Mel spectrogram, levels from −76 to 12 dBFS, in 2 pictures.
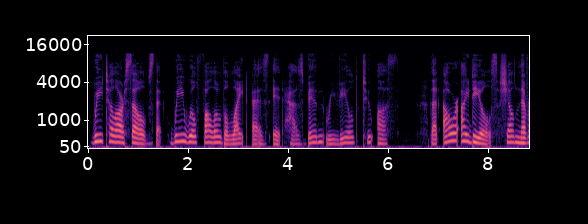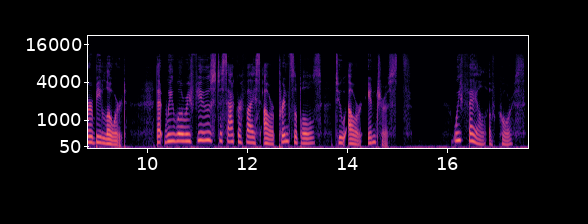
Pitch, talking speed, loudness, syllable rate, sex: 195 Hz, 130 wpm, -20 LUFS, 4.2 syllables/s, female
